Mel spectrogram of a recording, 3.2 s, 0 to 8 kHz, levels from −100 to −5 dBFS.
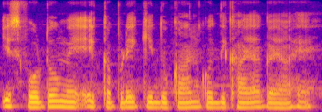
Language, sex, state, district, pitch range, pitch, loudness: Hindi, male, Arunachal Pradesh, Lower Dibang Valley, 130-145 Hz, 135 Hz, -19 LUFS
